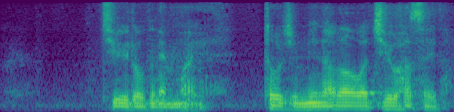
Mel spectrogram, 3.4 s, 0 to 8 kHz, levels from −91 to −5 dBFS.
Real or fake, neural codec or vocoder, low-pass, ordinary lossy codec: fake; codec, 16 kHz, 1.1 kbps, Voila-Tokenizer; none; none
